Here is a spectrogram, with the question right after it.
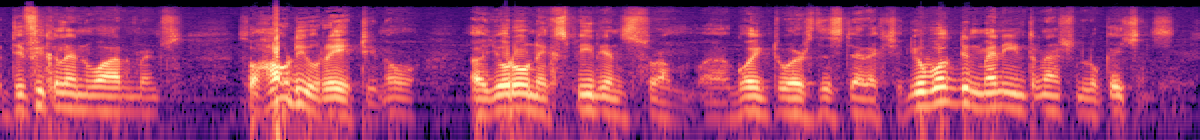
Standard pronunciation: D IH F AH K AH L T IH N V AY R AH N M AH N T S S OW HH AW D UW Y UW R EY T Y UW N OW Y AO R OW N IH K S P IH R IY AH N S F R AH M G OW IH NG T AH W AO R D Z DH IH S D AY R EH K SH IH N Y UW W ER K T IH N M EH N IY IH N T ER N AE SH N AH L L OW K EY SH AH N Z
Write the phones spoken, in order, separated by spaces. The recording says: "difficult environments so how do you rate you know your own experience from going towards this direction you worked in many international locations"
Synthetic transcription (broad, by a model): D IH F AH K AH L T IH N V AY R AH N M AH N T S S OW HH AW D UW Y UW R EY T Y UW N OW Y AO R OW N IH K S P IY R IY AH N S F R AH M G OW IH NG T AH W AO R D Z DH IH S D AY R EH K SH IH N Y UW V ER K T IH N M EH N IY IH N T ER N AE SH N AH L L OW K EY SH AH N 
